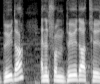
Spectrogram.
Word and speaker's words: Bodø: One-way to Reykjavik in Iceland, then one-way from um Reykjavik to Oslo, from Oslo to Bodø or I think it's pronounced Budø, and then from Budø to Svolvær, which is in the Lofoten Islands.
